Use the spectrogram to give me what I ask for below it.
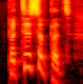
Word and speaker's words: participants: participants. 요렇게 발음을 정확하게 하는 법을 자꾸 알려드리고 수없이 반복하게 도와드릴 겁니다.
